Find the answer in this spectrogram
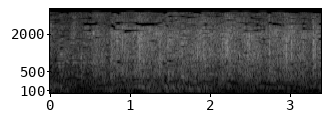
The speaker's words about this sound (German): Euer Applaus.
